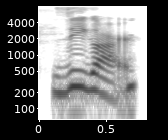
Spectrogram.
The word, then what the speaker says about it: Zegar: So it's like Z just, with a gar.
